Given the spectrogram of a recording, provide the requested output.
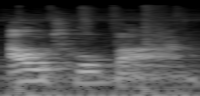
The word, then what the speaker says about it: Autobahn: And you pretty much pronounce it Autobahn if you really want to say German.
